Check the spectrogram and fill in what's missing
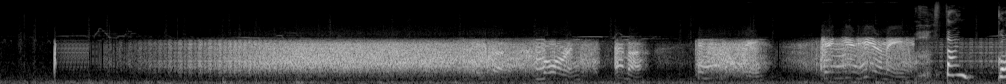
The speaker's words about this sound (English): You sound like you're on a really bad phone line.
